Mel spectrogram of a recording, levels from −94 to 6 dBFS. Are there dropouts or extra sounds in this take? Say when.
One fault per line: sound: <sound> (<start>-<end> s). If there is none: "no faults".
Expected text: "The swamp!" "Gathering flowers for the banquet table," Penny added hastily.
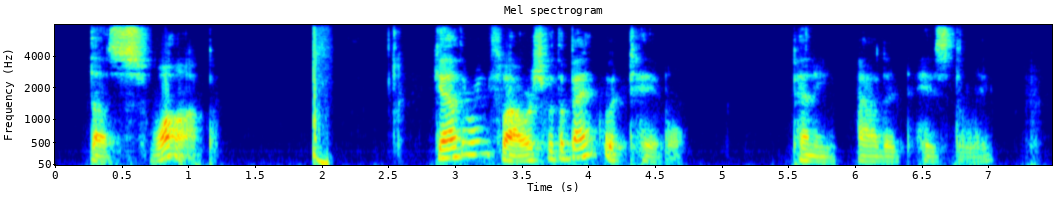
sound: thud (1.9-2.1 s)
